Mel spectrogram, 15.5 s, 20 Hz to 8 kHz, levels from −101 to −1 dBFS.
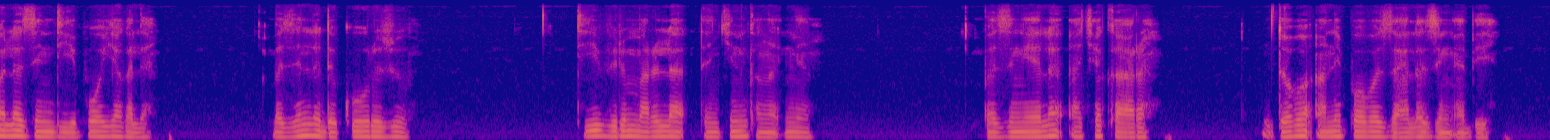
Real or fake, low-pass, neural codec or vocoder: real; 7.2 kHz; none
